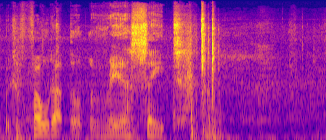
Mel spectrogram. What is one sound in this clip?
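A car seat back swings up and latches with a clunk.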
